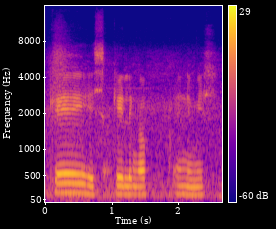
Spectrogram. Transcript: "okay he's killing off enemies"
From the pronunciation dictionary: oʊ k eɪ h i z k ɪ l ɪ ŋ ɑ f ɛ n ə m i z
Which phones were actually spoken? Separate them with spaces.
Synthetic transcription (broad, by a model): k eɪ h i s k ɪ l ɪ ŋ ɑ f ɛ n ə m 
